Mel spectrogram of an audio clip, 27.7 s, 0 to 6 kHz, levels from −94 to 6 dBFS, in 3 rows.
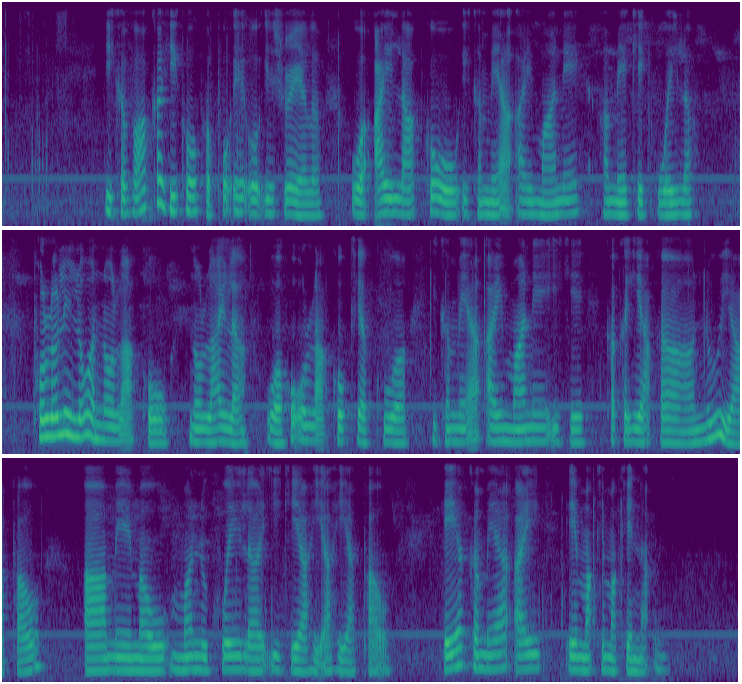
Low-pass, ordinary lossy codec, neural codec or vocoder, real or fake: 5.4 kHz; none; none; real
